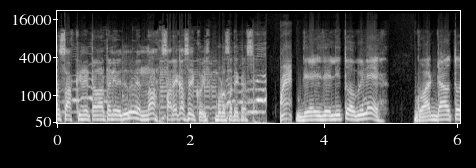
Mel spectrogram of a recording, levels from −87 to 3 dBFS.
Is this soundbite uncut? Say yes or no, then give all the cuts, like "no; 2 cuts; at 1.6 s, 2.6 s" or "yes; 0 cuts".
no; 1 cut; at 3.1 s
